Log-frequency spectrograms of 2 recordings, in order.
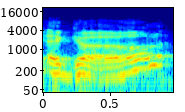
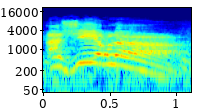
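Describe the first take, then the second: First: It is said with a plain English accent. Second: It is said with a southern French accent.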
